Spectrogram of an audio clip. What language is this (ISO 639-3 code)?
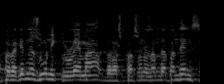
cat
